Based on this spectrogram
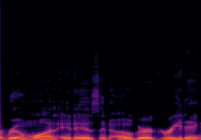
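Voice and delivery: ordinary talk, nothing marked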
